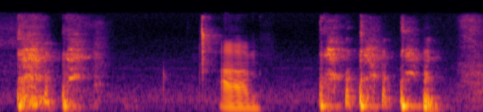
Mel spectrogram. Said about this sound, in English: I muted all my coughing, No, but you didn't.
